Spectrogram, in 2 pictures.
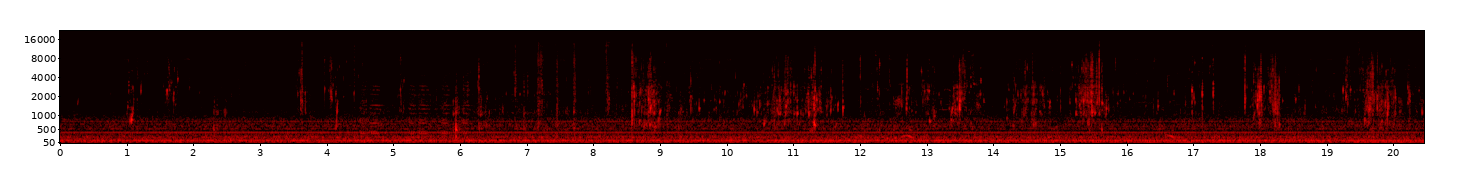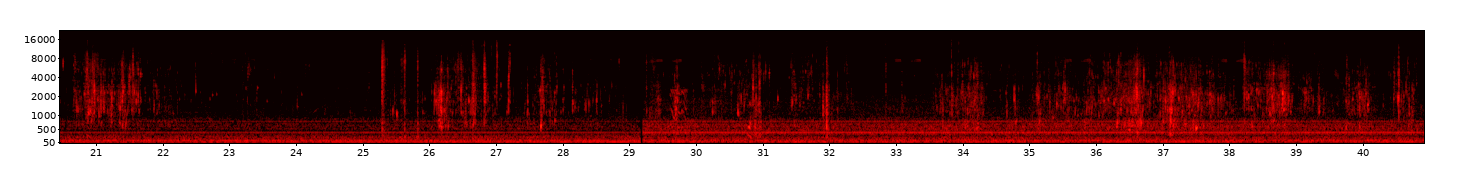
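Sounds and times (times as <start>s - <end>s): muddy water sloshing and splashing: 0.8s - 40.9s.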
